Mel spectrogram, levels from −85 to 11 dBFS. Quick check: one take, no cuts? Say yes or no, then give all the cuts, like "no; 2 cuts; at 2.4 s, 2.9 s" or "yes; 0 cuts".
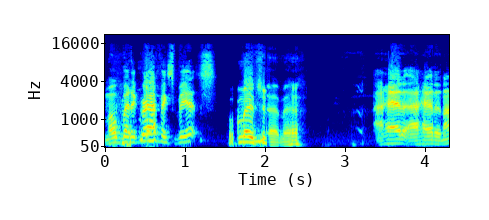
no; 1 cut; at 2.0 s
